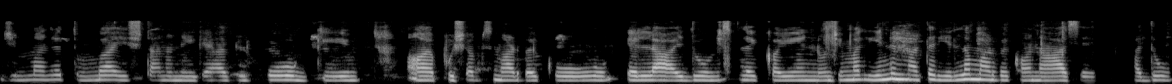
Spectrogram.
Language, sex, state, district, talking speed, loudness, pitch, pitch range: Kannada, female, Karnataka, Bellary, 120 wpm, -23 LUFS, 195 Hz, 190-205 Hz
